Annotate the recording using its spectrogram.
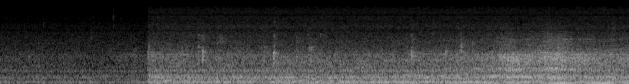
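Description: Someone eating from a plate: a few faint clicks of a fork against the plate, and chewing. Under it is a steady hiss and low hum that jumps up in level about a second and a half in.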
